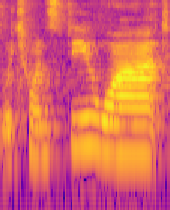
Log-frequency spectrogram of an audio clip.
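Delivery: ordinary delivery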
